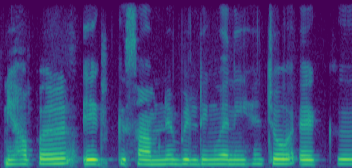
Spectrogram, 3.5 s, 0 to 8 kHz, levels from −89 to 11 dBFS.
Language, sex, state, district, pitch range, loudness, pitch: Hindi, female, Bihar, Kaimur, 210-230 Hz, -16 LUFS, 215 Hz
